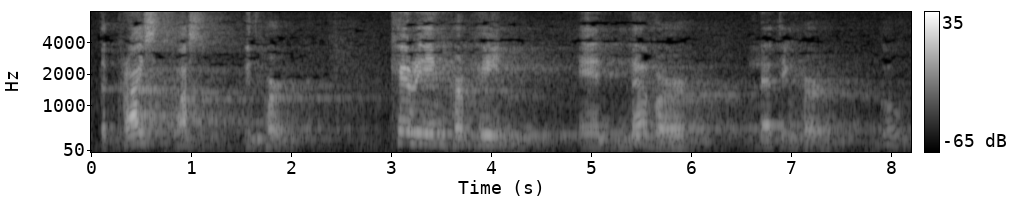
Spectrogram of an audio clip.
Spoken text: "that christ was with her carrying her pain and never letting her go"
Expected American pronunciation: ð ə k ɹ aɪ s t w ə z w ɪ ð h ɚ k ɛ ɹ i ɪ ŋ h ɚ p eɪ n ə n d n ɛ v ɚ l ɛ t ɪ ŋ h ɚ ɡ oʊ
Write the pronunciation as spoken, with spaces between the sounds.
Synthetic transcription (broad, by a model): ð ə k ɹ aɪ s t w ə s w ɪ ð h ɚ k ɛ ɹ i ɪ ŋ h ɚ p eɪ n ə n d n ɛ v ɚ l ɛ t ɪ ŋ h ɚ ɡ oʊ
